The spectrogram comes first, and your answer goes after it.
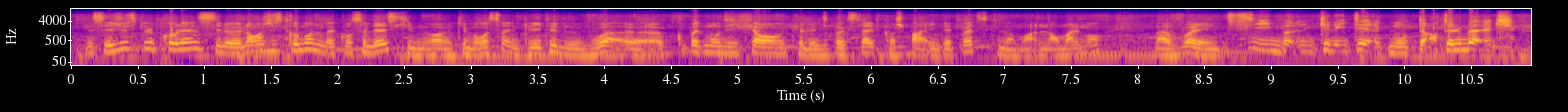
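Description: Young man, gameplay commentary, rambling and jokey, lively pitch, game music behind. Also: quick pace. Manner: rambling and jokey, with many restarts and fillers. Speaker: gaming YouTuber. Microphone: old phone headset.

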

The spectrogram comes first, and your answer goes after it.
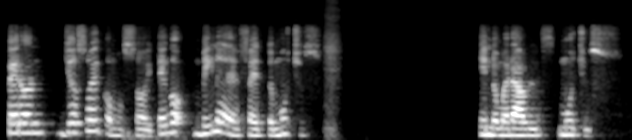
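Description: A woman, an actress being interviewed, speaking loudly and emphatically as if arguing. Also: fairly low pitch, a little slow, slightly rough, dull audio. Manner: loud, emphatic and expressive, talks like she is arguing. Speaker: actress and guest. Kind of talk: animated interview answers.

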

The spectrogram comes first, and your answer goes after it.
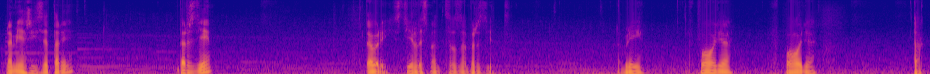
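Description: Young Czech man, low voice, casual rambling let's-play commentary, faint music under it. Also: fairly even intonation, pauses often, dark tone. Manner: rambling, musing, talks to himself and the game.

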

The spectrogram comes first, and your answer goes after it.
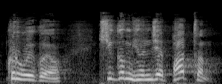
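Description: A middle-aged man, a pastor, preaching a sermon in an emphatic, exhorting manner, with animated storytelling. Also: high voice, brisk.

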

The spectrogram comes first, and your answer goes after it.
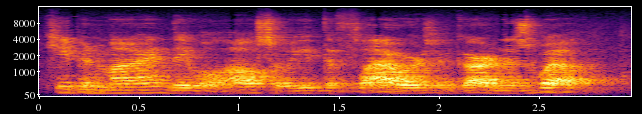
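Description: A man in his forties, hosting a hobby farm channel, reads a scripted educational piece in a steady, informative way. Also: medium pitch, fairly quick. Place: indoors, in front of a wooden wall. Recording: roomy, somewhat distant mic.

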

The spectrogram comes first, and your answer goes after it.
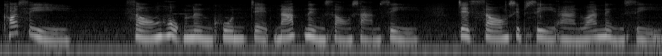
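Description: A woman's voice: fairly low pitch, unhurried. Woman teaching abacus multiplication. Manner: counts digits aloud, asks pupils for answers. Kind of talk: step-by-step math lesson.

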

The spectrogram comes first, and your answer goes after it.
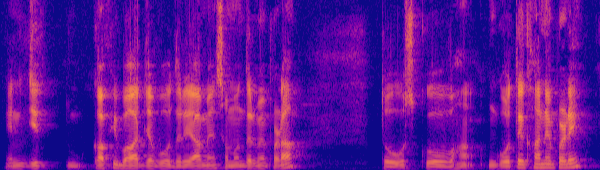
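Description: A man's voice: on the low side, fairly even intonation, moderate pace. Man explaining Persian text line by line. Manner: reads each Persian phrase, then explains it again in simple words. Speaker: Persian lecturer.

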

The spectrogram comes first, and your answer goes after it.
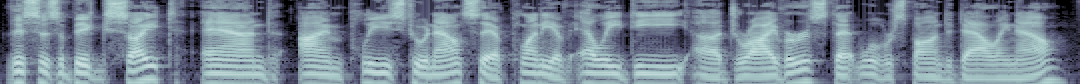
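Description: A man's voice: low voice, a little slow, few pauses, a bit bright. A man hosting a screen-recorded tutorial, talking plainly and a little hesitantly with frequent fillers as he walks through a website. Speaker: channel host.

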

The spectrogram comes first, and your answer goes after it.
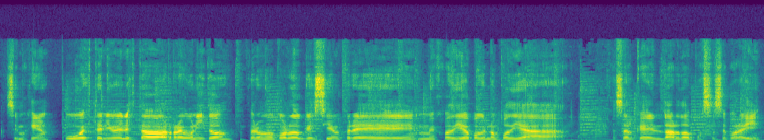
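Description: A young man with an Argentine accent giving playful, boastful gameplay commentary to his viewers, with sudden excited yells. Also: mid-range voice, fairly quick, faint music behind. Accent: Argentine Spanish. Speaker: gaming channel host.

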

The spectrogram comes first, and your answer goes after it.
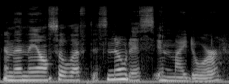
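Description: Woman vlogger, mid-range voice, aggrieved and halting casual storytelling, faint noise behind. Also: mid-range voice, a little mellow, poor audio. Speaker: vlogger telling a personal story. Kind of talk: casual personal vlog storytelling. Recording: clear background noise, handheld home recording.

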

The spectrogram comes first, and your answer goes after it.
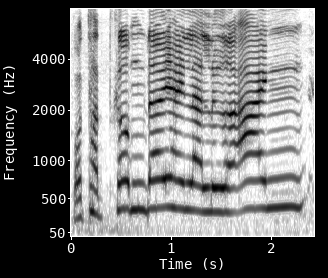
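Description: A man playing an excitable young male demon hunter, boastful and theatrical in a comedy skit. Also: very high-pitched, unhurried, a little hiss or hum. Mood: fretful.

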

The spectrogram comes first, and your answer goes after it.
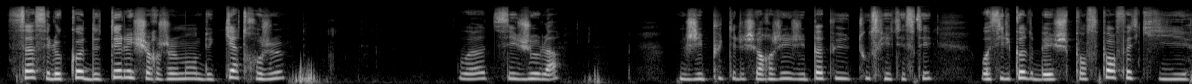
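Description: A gaming video maker, a woman with a voice on the high side, narrates a casual unboxing through her gaming headset mic. She speaks hesitantly, full of fillers and self-corrections.

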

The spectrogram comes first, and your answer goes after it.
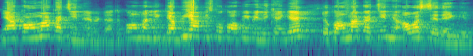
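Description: A woman teacher with a high, bright voice, sounding out each syllable patiently for young pupils. Her voice rings with a long reverb. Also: expressive, normal speed. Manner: patient, spells words out syllable by syllable; calls the pupil "beta" fondly. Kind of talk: online class for children.

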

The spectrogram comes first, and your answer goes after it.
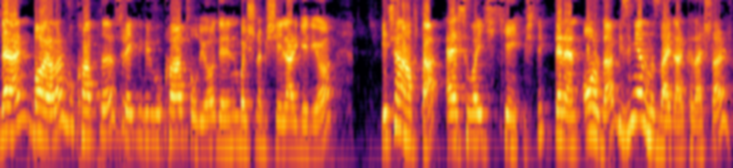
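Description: A middle-aged nurse and mother chats casually to camera at home, her voice on the high side and a bit bright. She tells stories with feeling, full of fillers.

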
